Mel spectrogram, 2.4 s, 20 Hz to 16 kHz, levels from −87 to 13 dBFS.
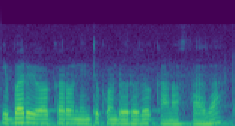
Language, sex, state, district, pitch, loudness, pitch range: Kannada, male, Karnataka, Bangalore, 115 Hz, -16 LUFS, 110-125 Hz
